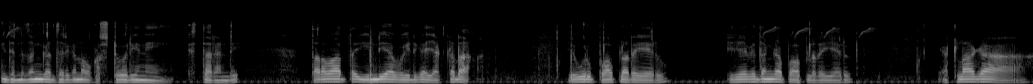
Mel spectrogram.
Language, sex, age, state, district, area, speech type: Telugu, male, 45-60, Andhra Pradesh, Bapatla, rural, spontaneous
